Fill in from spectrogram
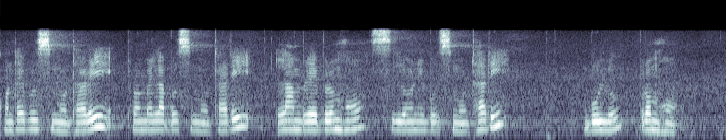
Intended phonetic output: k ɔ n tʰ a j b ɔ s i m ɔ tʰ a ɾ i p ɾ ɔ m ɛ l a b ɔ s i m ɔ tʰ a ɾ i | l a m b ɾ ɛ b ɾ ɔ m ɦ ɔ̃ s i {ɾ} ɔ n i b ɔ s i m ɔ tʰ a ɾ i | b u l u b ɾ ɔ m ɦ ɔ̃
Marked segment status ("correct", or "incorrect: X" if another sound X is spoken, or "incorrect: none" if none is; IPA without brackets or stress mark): incorrect: l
